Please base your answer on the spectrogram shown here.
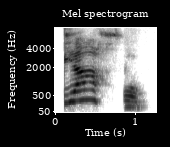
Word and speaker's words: viajo: concentramos en viajó entonces Yo me pregunto No si yo muevo la sílaba tónica de Jo no tendré otra posibilidad significativa Quién dice viajó María viajó si Yo muevo la sílaba tónica para el otro lado Ajá tengo un significado sí Qué sería viajo se dan cuenta Ah entonces yo tengo ahí la sílaba tónica en Jo pero si la muevo Podría tener viajo Ajá entonces basta una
